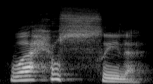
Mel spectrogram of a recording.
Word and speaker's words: وَحُصِّلَ: «Вахуссила». «Ха», после которой идет твердый свистящий звук «сад».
